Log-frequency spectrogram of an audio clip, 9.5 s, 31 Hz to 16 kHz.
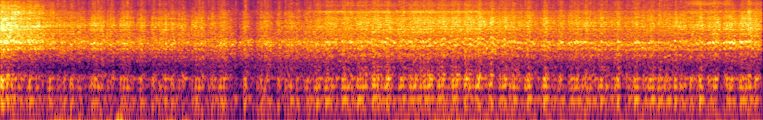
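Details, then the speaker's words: Honda VFR800 motorcycle started right after an oil and oil filter change, oil level about halfway in the sight window: steady, even idle with low rumble, no knock or rattle; oil light flashed on briefly; normal healthy idle. "Let's give it a start. See how she goes, see what she sounds like."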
